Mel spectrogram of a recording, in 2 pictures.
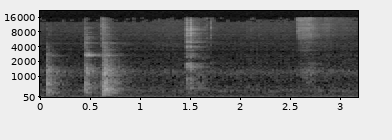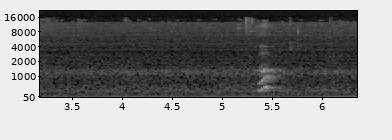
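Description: Three or four light clinks of metal measuring spoons against glass as lemon juice is measured out, all in the first second and a half. A short rising tone follows near the end.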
